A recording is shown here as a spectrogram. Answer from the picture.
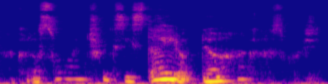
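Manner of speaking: whispered mock muttering; imitated whispered self-talk; talking to herself. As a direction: mutter it under your breath as if puzzled. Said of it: "talks to herself".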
